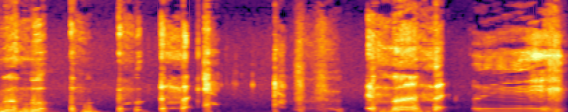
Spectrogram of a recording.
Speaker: I had to go outside so know my [ __ ] cough my brains out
